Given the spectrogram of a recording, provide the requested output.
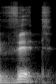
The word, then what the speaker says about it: Vietnam: I hear so many Vietnamese people leave out the e. They don't say v it. They say vit vit Vietnam Vietnam Vietnam.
